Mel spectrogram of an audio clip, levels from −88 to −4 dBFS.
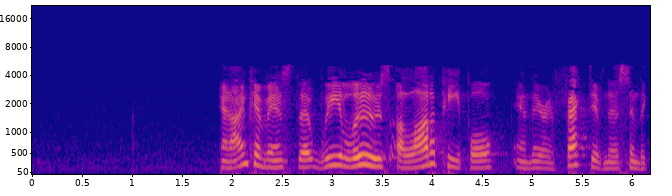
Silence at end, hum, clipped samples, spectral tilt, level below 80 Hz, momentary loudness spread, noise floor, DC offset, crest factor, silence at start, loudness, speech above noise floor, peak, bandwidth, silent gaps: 0.05 s; none; under 0.1%; -3.5 dB/octave; -68 dBFS; 13 LU; -72 dBFS; under 0.1%; 20 dB; 1.9 s; -36 LUFS; 36 dB; -18 dBFS; 5.4 kHz; none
